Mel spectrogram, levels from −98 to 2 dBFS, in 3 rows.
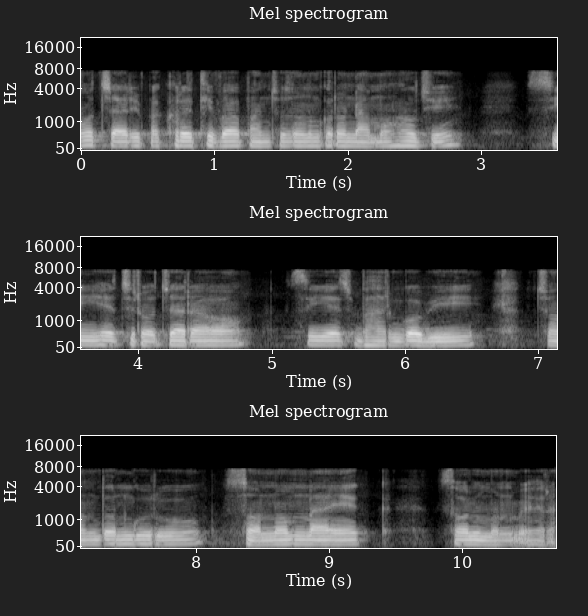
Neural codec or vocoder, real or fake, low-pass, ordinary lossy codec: vocoder, 22.05 kHz, 80 mel bands, WaveNeXt; fake; 7.2 kHz; none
